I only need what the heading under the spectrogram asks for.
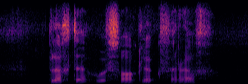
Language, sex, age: Afrikaans, male, 21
